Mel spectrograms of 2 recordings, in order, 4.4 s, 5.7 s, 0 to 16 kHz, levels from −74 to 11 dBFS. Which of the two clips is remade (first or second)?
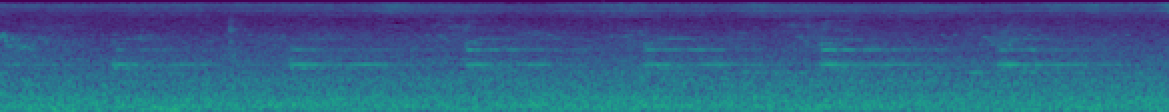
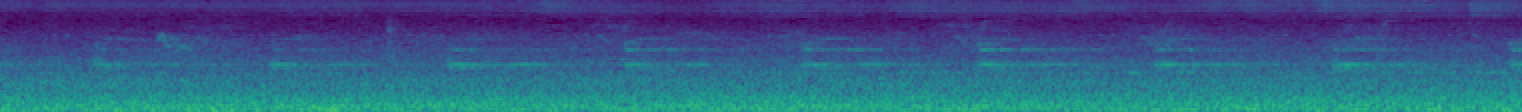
second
